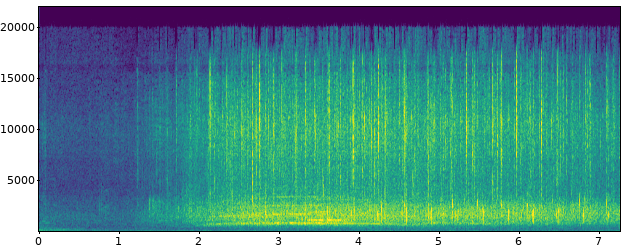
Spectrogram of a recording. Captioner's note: clapping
